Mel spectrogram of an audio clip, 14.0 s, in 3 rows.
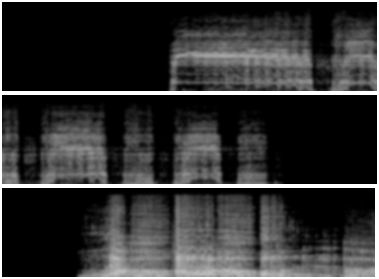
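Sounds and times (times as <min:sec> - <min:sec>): horse whinnying: 0:02.1 - 0:08.1.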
